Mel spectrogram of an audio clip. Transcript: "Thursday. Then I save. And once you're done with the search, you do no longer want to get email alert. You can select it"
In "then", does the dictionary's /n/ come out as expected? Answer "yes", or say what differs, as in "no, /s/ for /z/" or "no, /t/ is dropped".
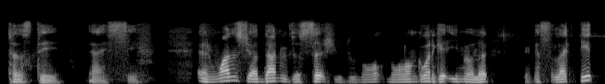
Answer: no, /n/ is dropped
